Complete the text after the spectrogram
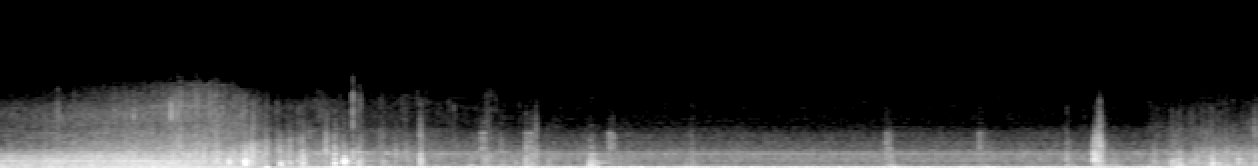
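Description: Tyres crunch and crackle on loose gravel.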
